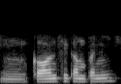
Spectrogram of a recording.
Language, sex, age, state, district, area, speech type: Hindi, male, 30-45, Uttar Pradesh, Mau, rural, conversation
